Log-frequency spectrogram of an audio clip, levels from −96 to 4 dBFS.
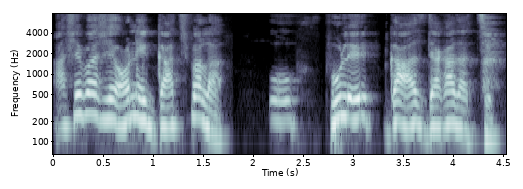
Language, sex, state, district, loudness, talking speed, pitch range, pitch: Bengali, male, West Bengal, Cooch Behar, -14 LUFS, 105 wpm, 145-210 Hz, 185 Hz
